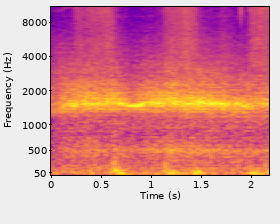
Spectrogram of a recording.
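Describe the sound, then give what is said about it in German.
A steady whistled tone holds for about two seconds with a slight wavering pitch, imitating the howl of wind, alone with faint background rumble. “Oder wenn es windig wird, kann man hier auch so ein pfeifendes Geräusch machen.”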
